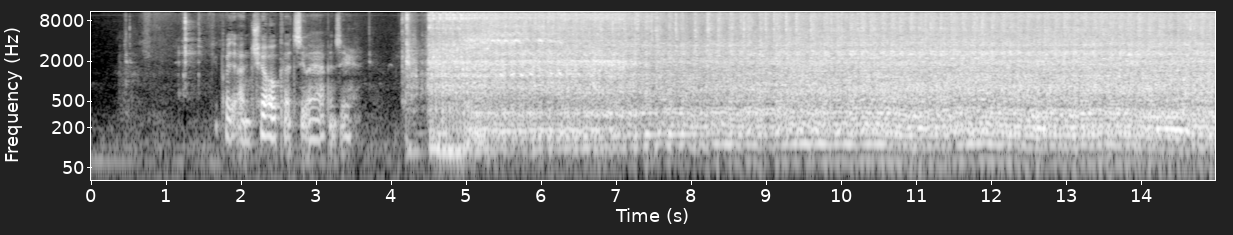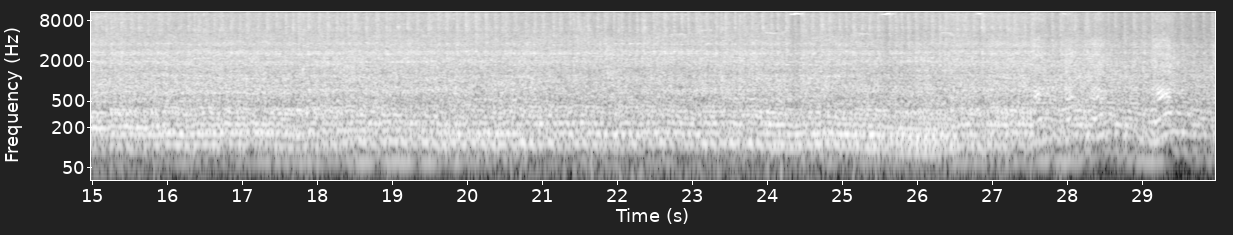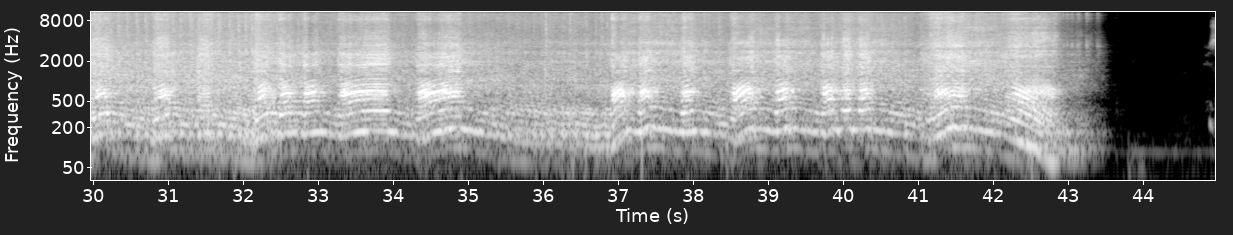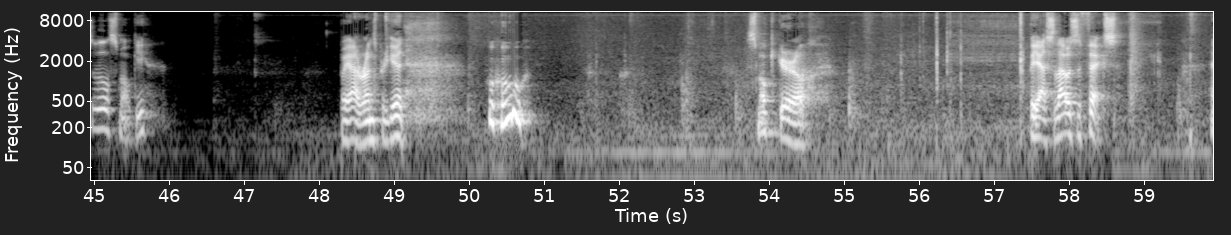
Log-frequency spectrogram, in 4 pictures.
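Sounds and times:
two-stroke engine running and revving: 4.2s - 43.5s.

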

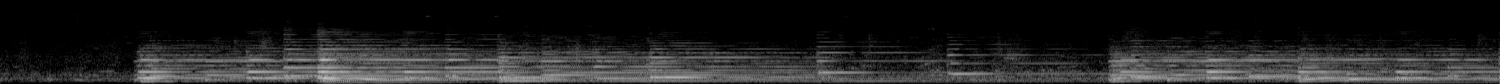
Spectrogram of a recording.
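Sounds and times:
piano chords: 1.4s - 15.0s.

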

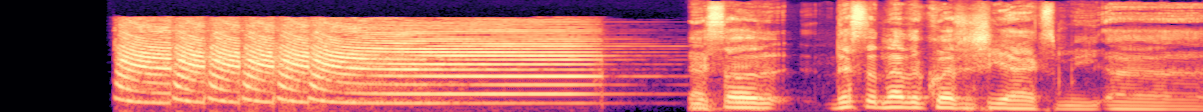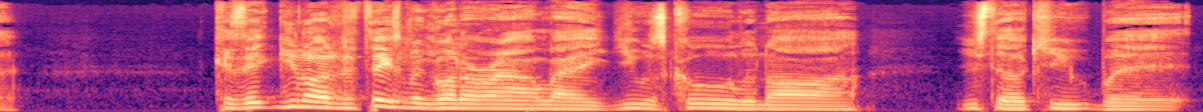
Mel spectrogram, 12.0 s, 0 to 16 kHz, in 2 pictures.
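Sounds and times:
air horn blasts: 0.6s - 3.5s.

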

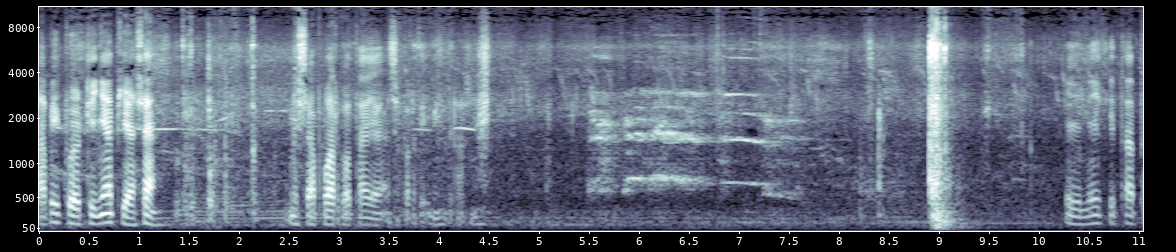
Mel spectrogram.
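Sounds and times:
rooster crowing: 0.0s - 2.1s, 5.4s - 8.1s
car door shutting: 8.2s - 9.3s.

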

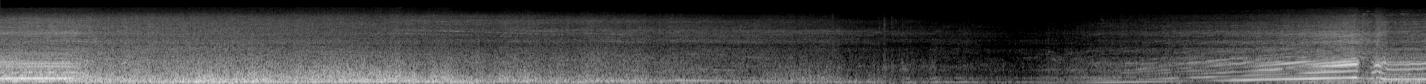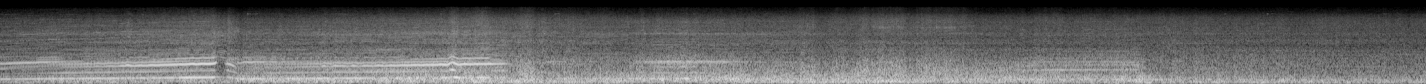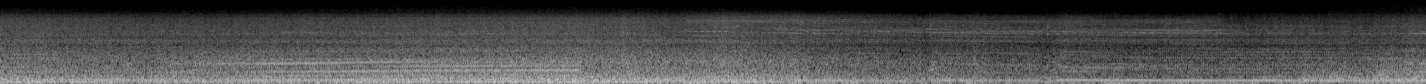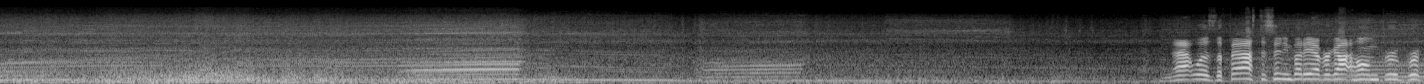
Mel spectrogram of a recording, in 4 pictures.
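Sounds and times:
motorcycle engine revving: 0.0s - 57.0s
road noise: 0.0s - 57.0s
rushing wind: 0.0s - 57.0s.

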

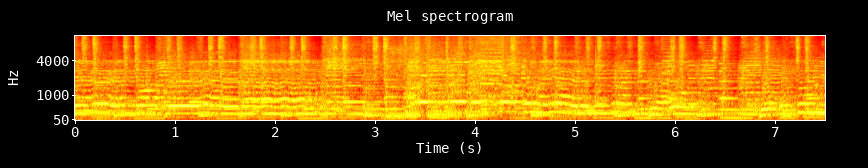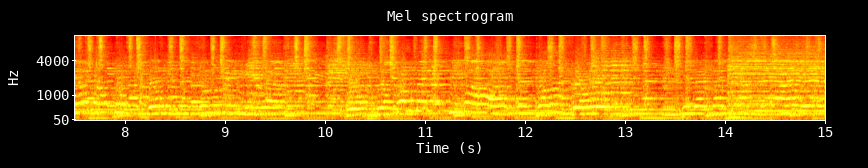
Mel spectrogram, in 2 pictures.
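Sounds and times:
latin dance band playing: 0.0s - 15.0s.

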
